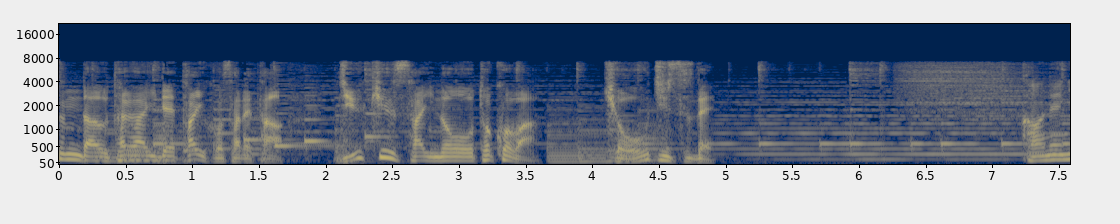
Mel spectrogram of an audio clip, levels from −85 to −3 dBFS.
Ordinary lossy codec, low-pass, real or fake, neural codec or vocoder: none; 7.2 kHz; real; none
